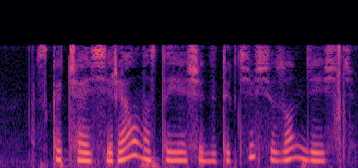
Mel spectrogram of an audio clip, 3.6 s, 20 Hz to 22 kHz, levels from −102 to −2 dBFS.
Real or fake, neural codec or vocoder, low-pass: real; none; 7.2 kHz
